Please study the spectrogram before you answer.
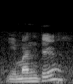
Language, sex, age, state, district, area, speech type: Assamese, male, 45-60, Assam, Golaghat, rural, spontaneous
